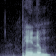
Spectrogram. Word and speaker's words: Payneham: Payneham? Okay. The city of Payneham, formerly the district council of Stepney, was a local government area in South Australia from 1867 to 1997.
